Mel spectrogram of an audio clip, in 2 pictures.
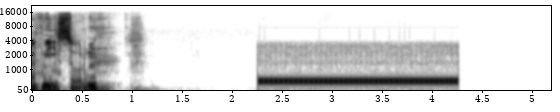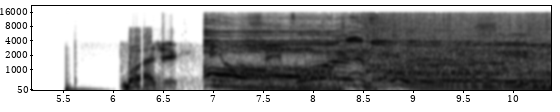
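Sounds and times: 
speech: 0.0 - 0.8, 6.2 - 10.0
telephone ringing tone of an outgoing call to a radio listener: 2.2 - 4.3.

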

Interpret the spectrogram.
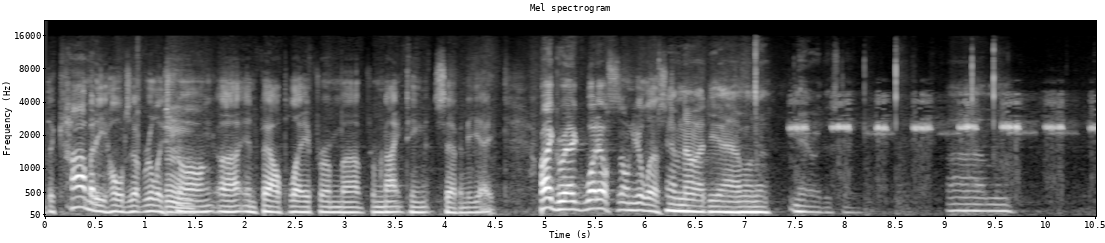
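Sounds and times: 
speech: 0.0 - 8.1, 9.0 - 9.8
crickets chirping: 7.4 - 10.4
frog croaking: 7.4 - 10.4.

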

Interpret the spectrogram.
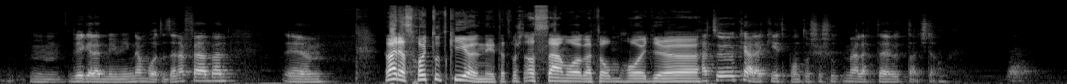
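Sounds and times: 
quiet steady hum: 0.0 - 10.6
speech: 0.3 - 9.6
dog bark: 10.1 - 10.4.

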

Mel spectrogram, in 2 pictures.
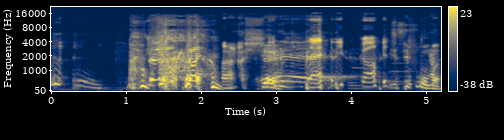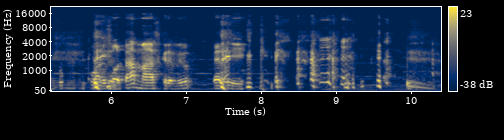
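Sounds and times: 
loud coughing fit with harsh repeated coughs: 0.0 - 5.2, 7.4 - 9.8
laughter: 1.0 - 6.3, 7.4 - 10.3
speech: 1.1 - 10.3.

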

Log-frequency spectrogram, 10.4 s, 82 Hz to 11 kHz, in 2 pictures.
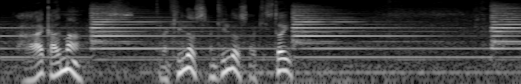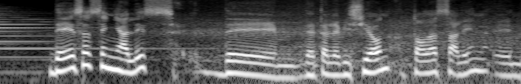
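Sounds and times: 
bell ringing as a cue: 0.0 - 6.9
speech: 0.3 - 1.0, 1.6 - 3.2, 5.7 - 10.4.

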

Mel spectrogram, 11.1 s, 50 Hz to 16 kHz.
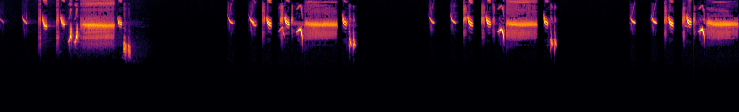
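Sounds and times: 
Savannah sparrow Passerculus sandwichensis song in Washington, Pacific Northwest, United States: 0.0 - 2.0, 3.4 - 5.4, 6.4 - 8.4, 9.4 - 11.0.

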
